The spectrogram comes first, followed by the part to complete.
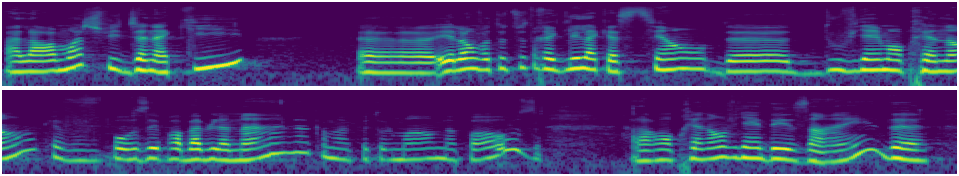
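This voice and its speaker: A woman's normal speaking voice at a medium pitch, with a fairly slow pace and ordinary pitch variation. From Quebec City. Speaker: agile coach. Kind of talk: conference talk. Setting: stage with audience.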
